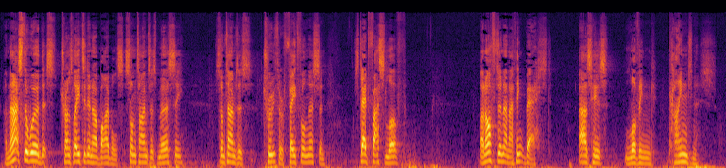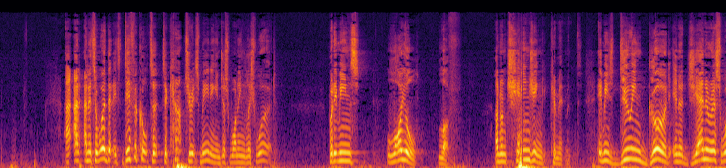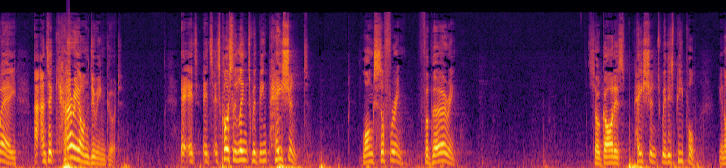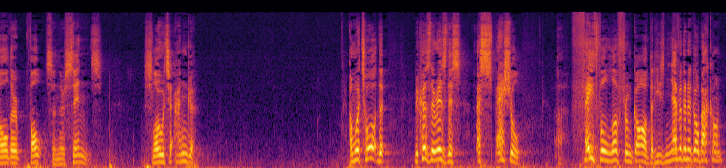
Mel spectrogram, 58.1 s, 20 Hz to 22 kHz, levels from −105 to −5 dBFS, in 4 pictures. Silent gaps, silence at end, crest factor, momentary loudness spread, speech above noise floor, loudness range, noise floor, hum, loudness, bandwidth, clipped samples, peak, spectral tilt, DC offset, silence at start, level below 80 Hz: none; 0.1 s; 20 dB; 17 LU; 42 dB; 7 LU; -60 dBFS; none; -19 LUFS; 16.5 kHz; under 0.1%; 0 dBFS; -4.5 dB/octave; under 0.1%; 0.1 s; -28 dBFS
